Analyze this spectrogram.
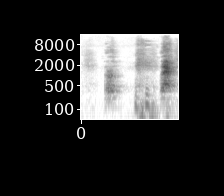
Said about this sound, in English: There's a dog in the studio! What's going on?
